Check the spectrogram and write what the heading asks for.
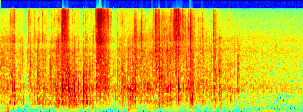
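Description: Footsteps crunching on gravel, irregular and fading away over the last couple of seconds.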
